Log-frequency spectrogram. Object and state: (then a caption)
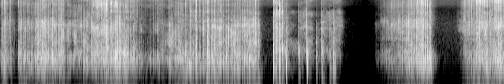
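Beaded placemat, tapped and scratched. Fingertips tap and scratch across a flat, round placemat of small reddish beads coiled in a spiral, resting on a table. A dense, bright rattling scratch runs for about four seconds, then gives way to sharp separate clicky taps. Brief silences follow, then more scratching.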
